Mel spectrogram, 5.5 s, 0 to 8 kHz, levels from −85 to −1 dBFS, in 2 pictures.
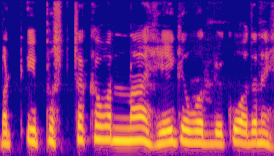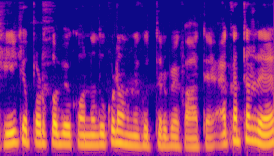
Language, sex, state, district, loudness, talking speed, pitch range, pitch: Kannada, male, Karnataka, Shimoga, -14 LUFS, 165 wpm, 150-190 Hz, 165 Hz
